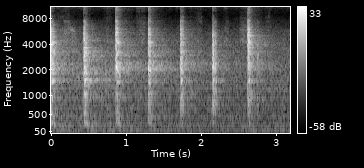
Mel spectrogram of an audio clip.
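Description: A hammer taps a new steel ball joint into its hole on a 2014 Hyundai Santa Fe to drive it fully in. Six sharp, bright metallic taps come at a steady pace, each ringing briefly around 2 kHz. The ball joint ends up fully seated, as it should be.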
